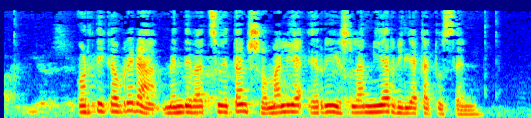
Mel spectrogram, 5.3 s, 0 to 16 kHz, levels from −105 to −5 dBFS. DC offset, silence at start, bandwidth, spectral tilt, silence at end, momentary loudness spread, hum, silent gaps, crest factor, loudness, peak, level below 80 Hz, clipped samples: under 0.1%; 0.05 s; 11.5 kHz; -5 dB/octave; 0.5 s; 15 LU; none; none; 14 dB; -19 LUFS; -4 dBFS; -54 dBFS; under 0.1%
